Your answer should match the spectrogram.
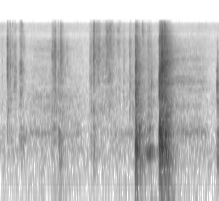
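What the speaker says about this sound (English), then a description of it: "with the Starburst punch, or you could use a circle punch or circle die, I'm going to cut that out" Paper is cut with a Starburst punch at a card-making desk: a few faint taps, then two sharp, close mechanical clunks near the end, with no speech.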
